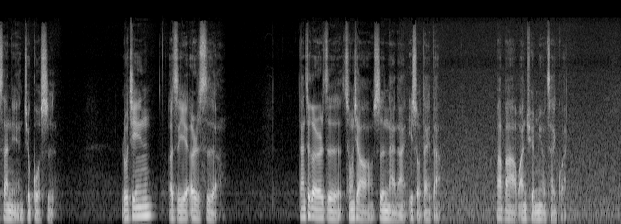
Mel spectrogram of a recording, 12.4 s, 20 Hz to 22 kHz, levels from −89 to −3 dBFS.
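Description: Nothing stood out on listening to this speech clip; the room's background noise rises by about 22 dB at around eight seconds in but stays about 25 dB below the speech.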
